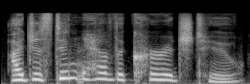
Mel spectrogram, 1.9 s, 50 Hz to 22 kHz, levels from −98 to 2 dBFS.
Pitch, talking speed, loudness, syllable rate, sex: 245 Hz, 225 wpm, -18 LUFS, 5.2 syllables/s, female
